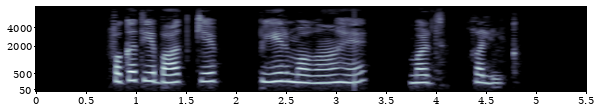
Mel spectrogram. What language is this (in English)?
Urdu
